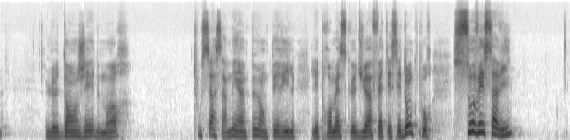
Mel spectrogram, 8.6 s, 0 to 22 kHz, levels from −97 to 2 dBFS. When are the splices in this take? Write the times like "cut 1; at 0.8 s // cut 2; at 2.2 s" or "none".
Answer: none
